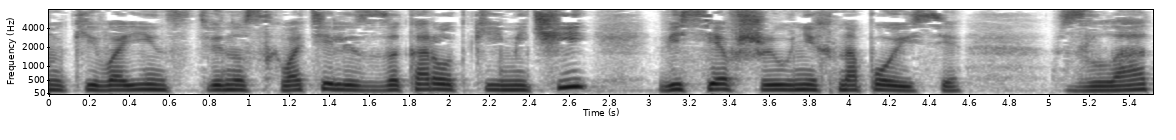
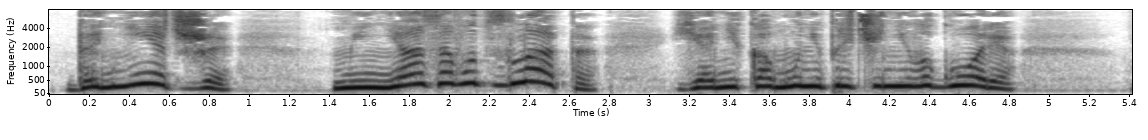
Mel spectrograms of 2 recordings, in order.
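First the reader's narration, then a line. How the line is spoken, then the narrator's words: Exclamation. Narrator (Russian): воскликнула она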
